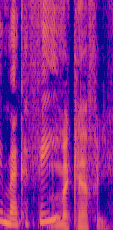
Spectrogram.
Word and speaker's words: McAfee: Is it McAfee? – McAfee, yeah.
